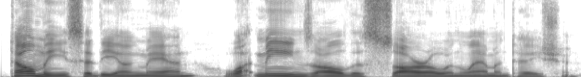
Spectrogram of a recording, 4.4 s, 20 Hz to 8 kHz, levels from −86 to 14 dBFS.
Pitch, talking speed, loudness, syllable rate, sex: 120 Hz, 180 wpm, -19 LUFS, 4.2 syllables/s, male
